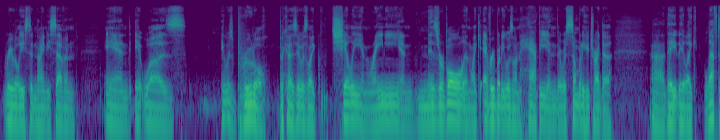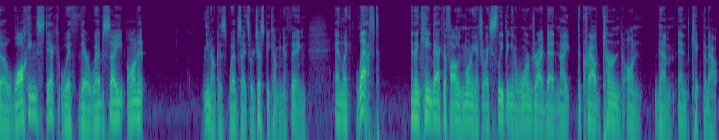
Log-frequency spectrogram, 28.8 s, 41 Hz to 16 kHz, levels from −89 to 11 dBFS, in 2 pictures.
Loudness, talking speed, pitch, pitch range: -28 LUFS, 165 wpm, 90 Hz, 80-95 Hz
